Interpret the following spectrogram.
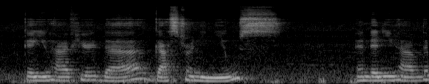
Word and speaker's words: gastrocnemius: so this one okay this is the okay gastronimus so silent c it's spelled as gastrocnemius but you should pronounce that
